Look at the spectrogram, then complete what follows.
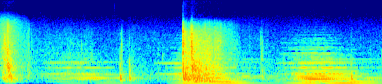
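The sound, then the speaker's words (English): An outside door is shut with a solid, heavy thunk, preceded by a couple of small knocks and followed by a low lingering hum. No one speaks. “With quick, shallow breaths, he walks across the room, shuts the outside door, and switches off the lights.”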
